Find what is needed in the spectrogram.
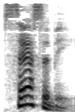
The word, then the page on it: sassaby: British English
